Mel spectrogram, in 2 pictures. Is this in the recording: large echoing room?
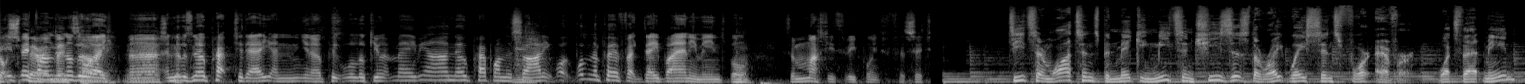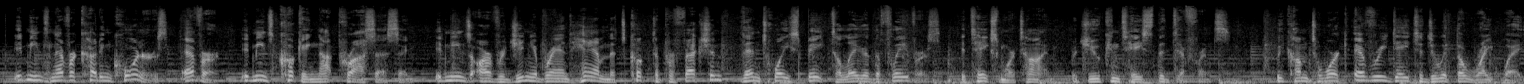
no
